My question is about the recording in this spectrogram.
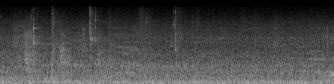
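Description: Close-miked chewing of a mouthful of chicken manchow soup: a handful of short, sharp wet mouth clicks in the first two seconds or so, then softer chewing, over a steady low background hum.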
